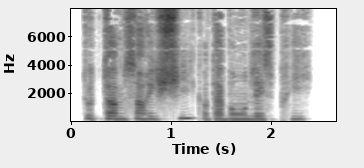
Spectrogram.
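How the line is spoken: Sing-song voice. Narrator (French): dit Luna d'une voix chantante

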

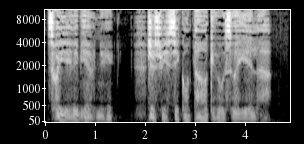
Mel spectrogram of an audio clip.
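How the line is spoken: Gloomy ghostly tone. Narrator (French): dit le fantôme d'un ton lugubre

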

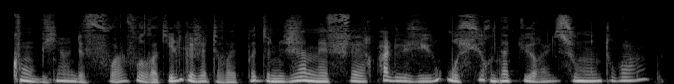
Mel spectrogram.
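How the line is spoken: Hissing voice. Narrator (French): dit-il d'une voix sifflante

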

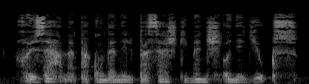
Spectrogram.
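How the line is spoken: Whispered. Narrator (French): chuchota Harry

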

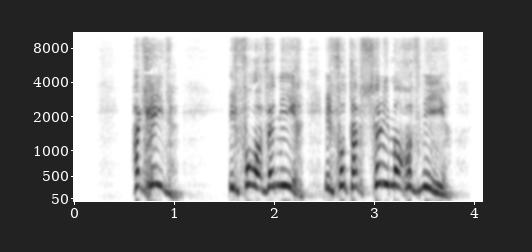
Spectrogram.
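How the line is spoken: Yelling over roaring engine. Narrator (French): hurla-t-il, essayant de couvrir le vrombissement du moteur qui résonnait comme un tonnerre

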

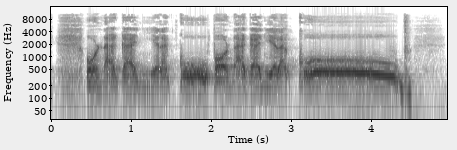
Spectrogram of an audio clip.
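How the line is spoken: Screaming breathlessly in triumph. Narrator (French): les joueurs de Gryffondor en hurlant à perdre haleine

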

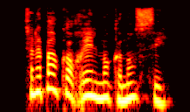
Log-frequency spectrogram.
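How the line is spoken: Gloomy sigh. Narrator (French): soupira Hermione d'un air sombre

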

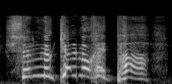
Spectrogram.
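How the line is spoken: Scream. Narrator (French): hurla-t-elle

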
